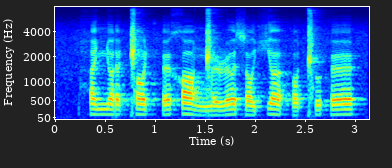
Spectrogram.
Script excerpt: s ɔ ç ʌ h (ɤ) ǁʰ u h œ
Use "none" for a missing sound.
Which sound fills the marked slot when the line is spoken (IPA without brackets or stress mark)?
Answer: ɔ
